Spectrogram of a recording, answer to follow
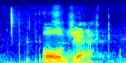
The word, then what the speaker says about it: Oljaca: i i can we say your last name ole jack yeah i asked him if his name it's it's spelled like a o-l-j-a-c-a and i said is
